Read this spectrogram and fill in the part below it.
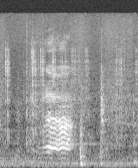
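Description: A young man groans in pain close by.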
